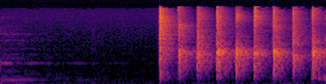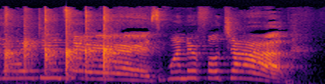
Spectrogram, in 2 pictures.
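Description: Music fades out, and after a short pause hands clap rapidly, about five claps a second, for around three seconds. Over and after the claps a voice calls out in long downward-sliding whoops, cheering.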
